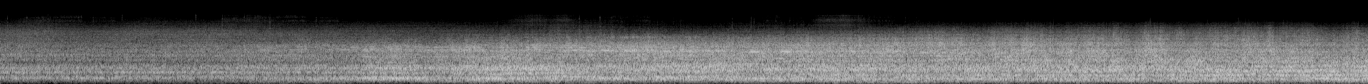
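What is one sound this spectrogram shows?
A jet airliner roars loudly as it takes off and climbs overhead, growing louder.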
